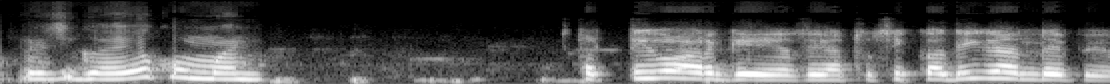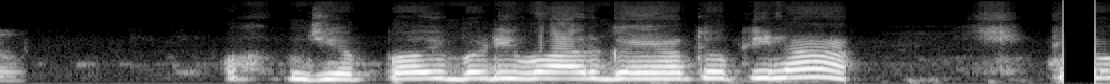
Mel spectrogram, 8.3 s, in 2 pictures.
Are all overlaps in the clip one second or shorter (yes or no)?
yes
